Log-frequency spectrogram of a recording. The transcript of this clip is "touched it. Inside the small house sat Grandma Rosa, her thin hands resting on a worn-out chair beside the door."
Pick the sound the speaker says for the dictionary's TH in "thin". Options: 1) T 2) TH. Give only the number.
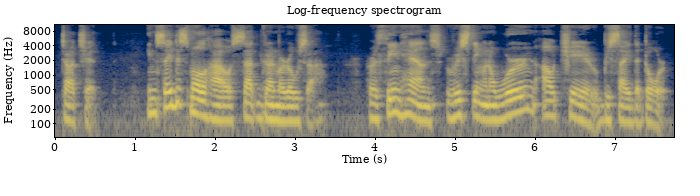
2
